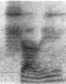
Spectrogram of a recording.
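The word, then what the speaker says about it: Cheri: there was a short a short-lived magazine called Sher c h e r i yep back in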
